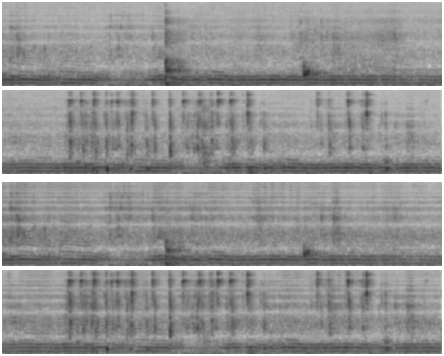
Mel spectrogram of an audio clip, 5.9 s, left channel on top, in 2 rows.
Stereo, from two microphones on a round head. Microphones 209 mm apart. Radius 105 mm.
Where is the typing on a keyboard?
35° right (ahead or behind).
